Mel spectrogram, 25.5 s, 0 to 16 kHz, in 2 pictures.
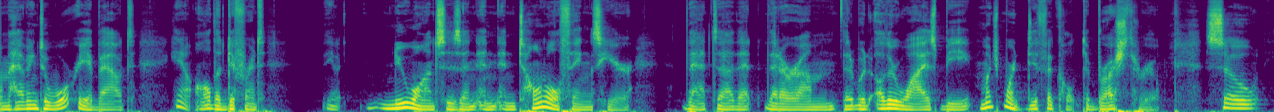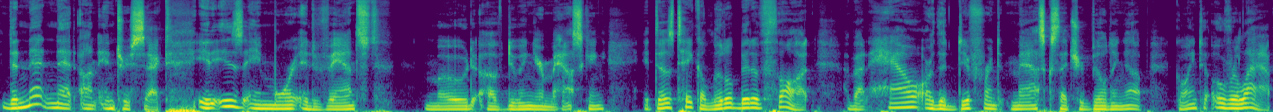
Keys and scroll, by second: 1.9 o, 6.3 o, 11.1 o.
